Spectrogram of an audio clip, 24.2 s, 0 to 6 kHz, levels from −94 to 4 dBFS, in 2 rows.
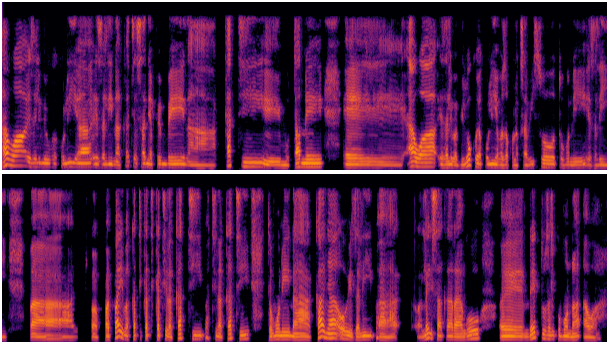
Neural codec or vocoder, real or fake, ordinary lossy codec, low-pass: none; real; MP3, 48 kbps; 5.4 kHz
